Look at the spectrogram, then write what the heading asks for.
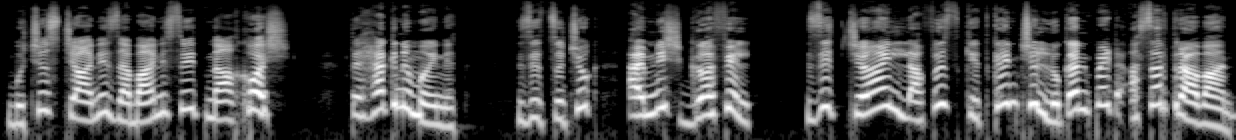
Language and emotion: Kashmiri, angry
